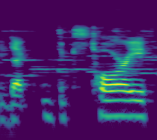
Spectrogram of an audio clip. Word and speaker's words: Dxtory: I'm just gonna say Dextory. It's spelled Dxtory.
